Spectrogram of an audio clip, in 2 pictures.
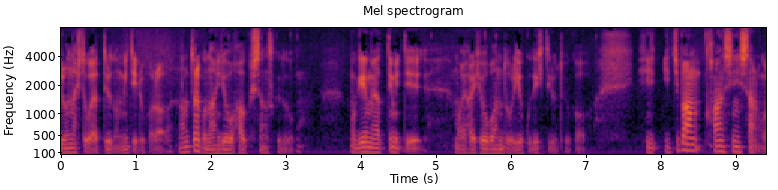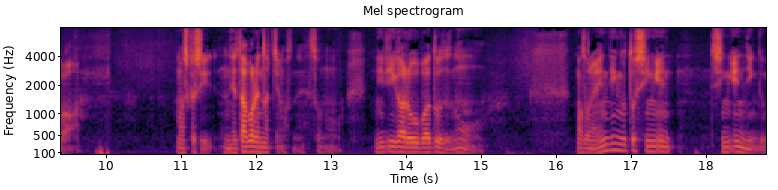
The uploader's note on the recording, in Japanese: From Radiotalk。ボイスメモです。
